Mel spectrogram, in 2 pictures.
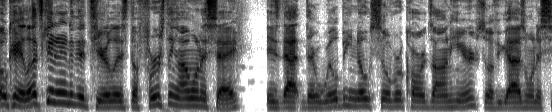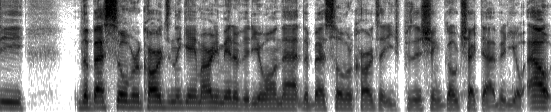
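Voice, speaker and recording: A man with an American accent talks at a very fast pace, his fairly high voice full of lively intonation. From United States. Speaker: gaming YouTuber. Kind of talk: video game tier list commentary. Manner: casual, filler-heavy with frequent restarts.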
